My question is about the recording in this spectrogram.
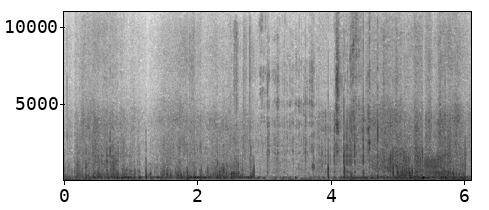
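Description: Crunching and crackling of snow and ice, with many sharp clicks, as a metal ice scoop works slush out of an ice-fishing hole and boots shift in the snow. It is loudest in the second half.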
